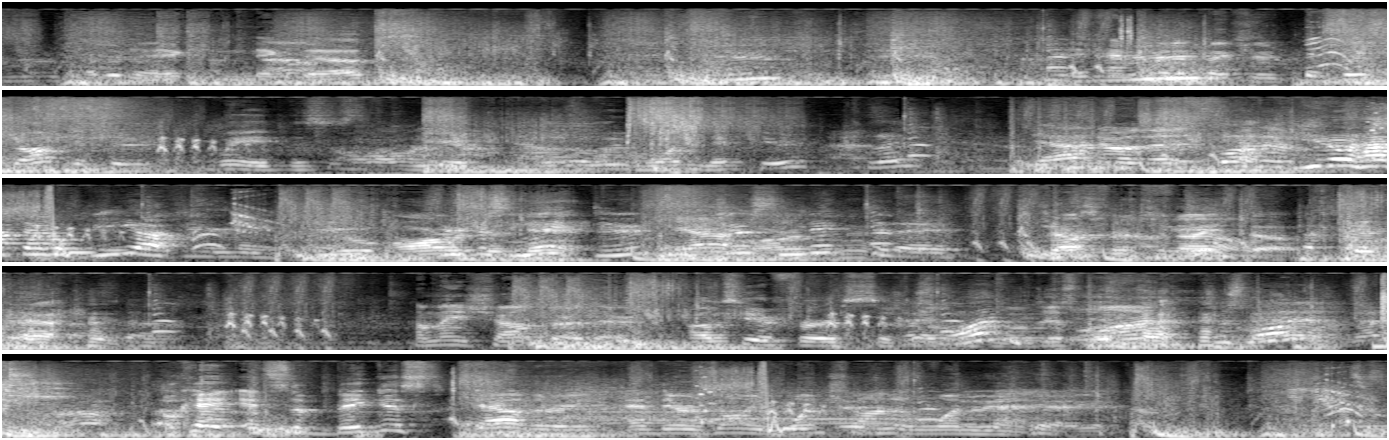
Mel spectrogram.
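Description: Punches and hits from a video game pop and smack.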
